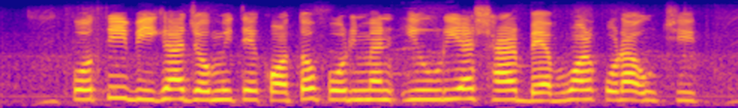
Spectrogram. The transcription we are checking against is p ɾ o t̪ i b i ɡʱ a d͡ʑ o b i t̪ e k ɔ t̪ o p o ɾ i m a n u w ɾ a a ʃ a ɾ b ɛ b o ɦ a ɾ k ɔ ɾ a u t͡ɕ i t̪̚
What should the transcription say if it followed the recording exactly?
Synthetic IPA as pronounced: p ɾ o t̪ i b i ɡʱ a d͡ʑ o m i t̪ e k ɔ t̪ o p o ɾ i m a n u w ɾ i a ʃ a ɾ b ɛ b o ɦ a ɾ k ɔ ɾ a u t͡ɕ i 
